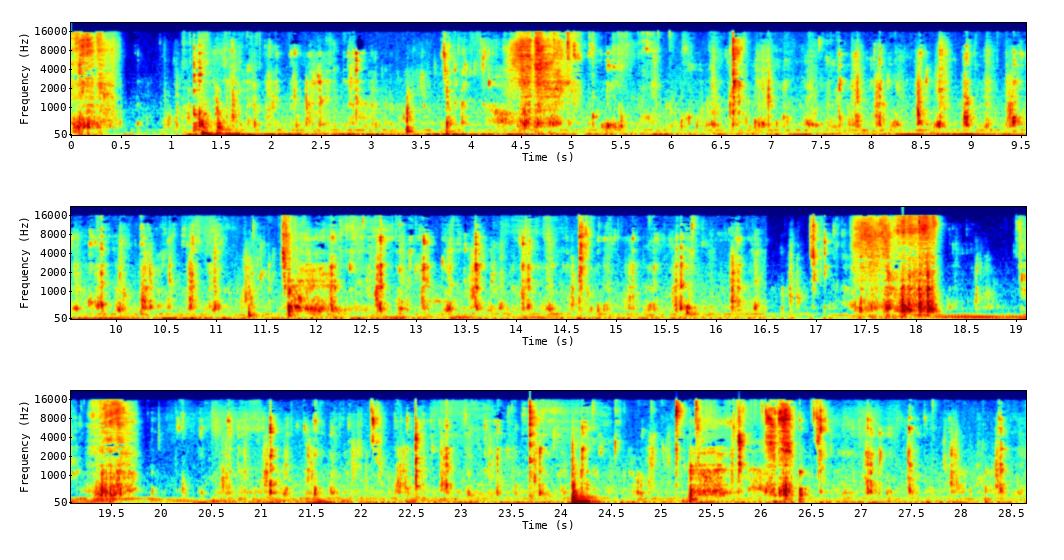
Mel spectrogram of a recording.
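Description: Close-miked eating sounds: wet chewing and biting with small crackles throughout, and a few louder, noisier mouthfuls about five seconds in, around eighteen seconds and near the end.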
